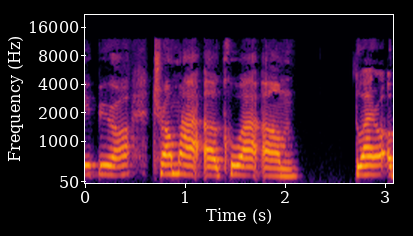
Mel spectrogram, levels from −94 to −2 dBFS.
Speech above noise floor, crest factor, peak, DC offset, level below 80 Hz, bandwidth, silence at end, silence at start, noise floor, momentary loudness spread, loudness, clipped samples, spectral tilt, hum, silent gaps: 45 dB; 14 dB; -10 dBFS; under 0.1%; -76 dBFS; 12.5 kHz; 0 s; 0 s; -69 dBFS; 7 LU; -24 LUFS; under 0.1%; -4 dB/octave; none; none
